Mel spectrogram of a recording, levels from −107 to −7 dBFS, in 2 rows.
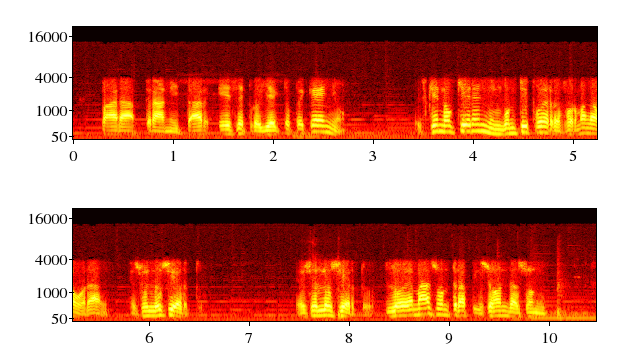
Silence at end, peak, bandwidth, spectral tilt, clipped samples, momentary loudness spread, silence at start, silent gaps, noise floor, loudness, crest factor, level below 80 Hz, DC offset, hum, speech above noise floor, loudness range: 0 s; -10 dBFS; 7.6 kHz; -7.5 dB/octave; under 0.1%; 12 LU; 0.3 s; none; -59 dBFS; -27 LUFS; 16 dB; -60 dBFS; under 0.1%; none; 32 dB; 2 LU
